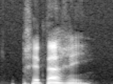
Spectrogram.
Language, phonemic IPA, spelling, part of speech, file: French, /pʁe.pa.ʁe/, préparer, verb, Fr-préparer.ogg
- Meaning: 1. to prepare 2. to prepare for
